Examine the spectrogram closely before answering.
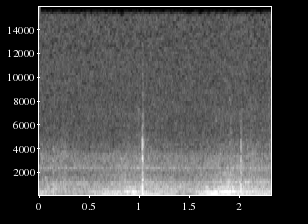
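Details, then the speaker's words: Pontiac G8 GT V8 driving through gears: smooth, even low hum with steady throttle changes and no misfire; runs well, though a strange vibration with a rattling noise is noted, cause unknown. "runs well gears forward backward Park steering feels good brakes are good"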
